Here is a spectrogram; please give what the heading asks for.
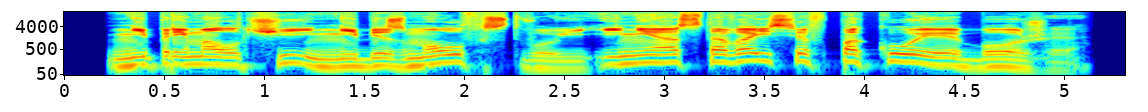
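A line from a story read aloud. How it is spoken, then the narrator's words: Tearful exclamation after sigh. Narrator (Russian): святый Макарий тяжело вздохнул и, проливая слезы, воскликнул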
